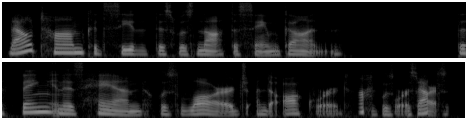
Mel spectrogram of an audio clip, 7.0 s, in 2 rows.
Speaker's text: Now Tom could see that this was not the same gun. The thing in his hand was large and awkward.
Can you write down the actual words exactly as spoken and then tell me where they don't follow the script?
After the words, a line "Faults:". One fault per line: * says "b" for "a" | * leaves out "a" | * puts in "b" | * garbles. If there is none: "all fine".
Now Tom could see that this was not the same gun. The thing in his hand was large and awkward. [garbled]
Faults:
* garbles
